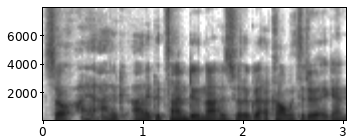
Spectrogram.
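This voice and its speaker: With an English accent and lively intonation, a man talks at a very fast pace in a very clean recording with a silent background. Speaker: comedy podcast host. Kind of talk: casual chat. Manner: tense.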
